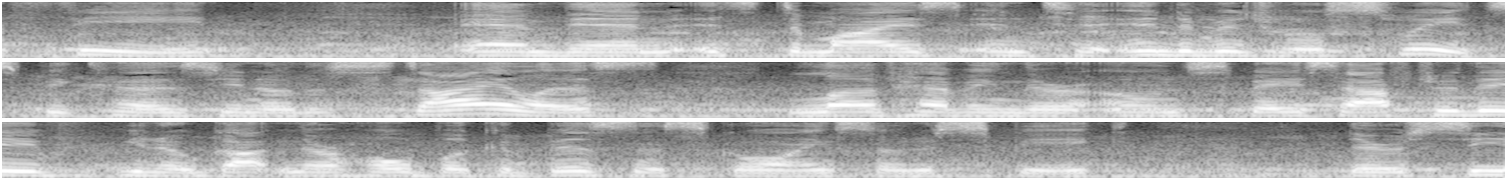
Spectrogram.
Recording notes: Live from ICSC RECON in Las Vegas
